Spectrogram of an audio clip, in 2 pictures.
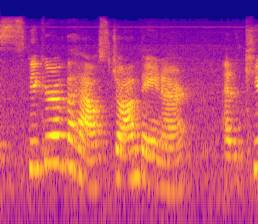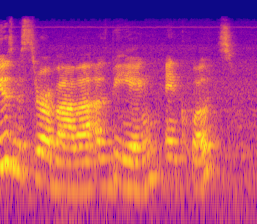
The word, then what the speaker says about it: Boehner: Because of this, Speaker of the House John Boehner accused Mr.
